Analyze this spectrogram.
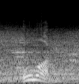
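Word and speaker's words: عمر: থাকে তাহলে সেটার উচ্চারণ, আইন মিম র এরপর যদি ওয়াও না থাকে তাহলে তার উচ্চারণ হবে উমর, আর যদি ওয়াও থাকে তাহলে তার উচ্চারণ হবে আমর।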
